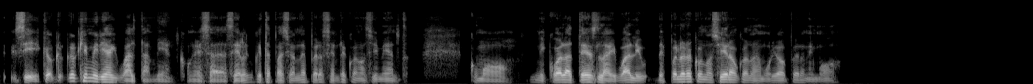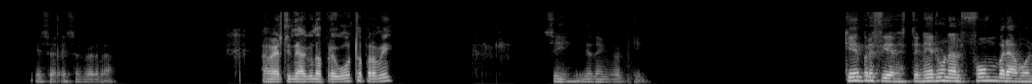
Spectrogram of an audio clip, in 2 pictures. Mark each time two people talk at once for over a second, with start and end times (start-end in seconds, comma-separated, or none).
none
